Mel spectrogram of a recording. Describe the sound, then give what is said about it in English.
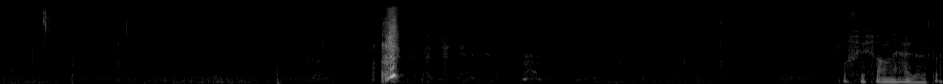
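Wet chewing of a whole cheeseburger eaten by one person, with soft smacking and a sharp crunchy bite partway through, followed by a voice starting to talk at the end. “Jeg vil I will hereby starte begin by eating this whole cheeseburger by myself helt alene.”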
